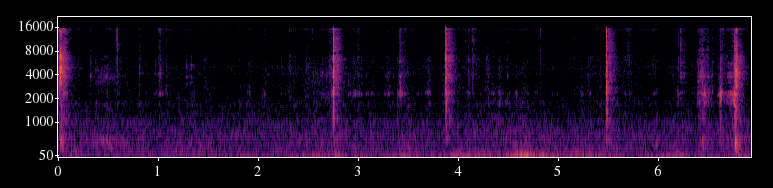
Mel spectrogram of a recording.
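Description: Faint, scattered plastic clicks and taps as fingers work the tape around the reel of an opened VHS cassette: a handful of short sharp clicks, spaced a second or so apart.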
